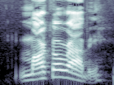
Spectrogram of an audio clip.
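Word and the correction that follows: Margot Robbie: It's a T silent T. Margo Robbie.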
